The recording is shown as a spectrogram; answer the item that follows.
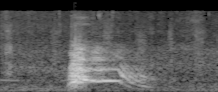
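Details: Five-week-old Siberian Husky puppies playing outside: a single short yelp with a bright harmonic onset, then a dropping, fading whine, lasting about half a second against quiet background.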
